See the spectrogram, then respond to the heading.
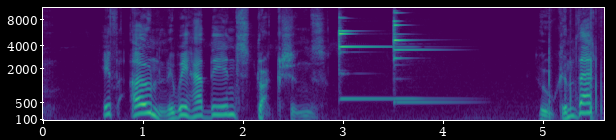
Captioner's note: doorbell rings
